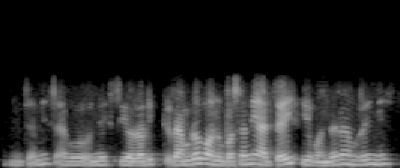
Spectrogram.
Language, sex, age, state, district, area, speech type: Nepali, female, 30-45, West Bengal, Darjeeling, rural, conversation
